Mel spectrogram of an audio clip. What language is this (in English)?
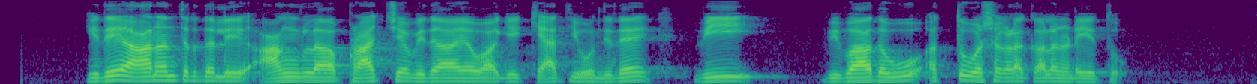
Kannada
